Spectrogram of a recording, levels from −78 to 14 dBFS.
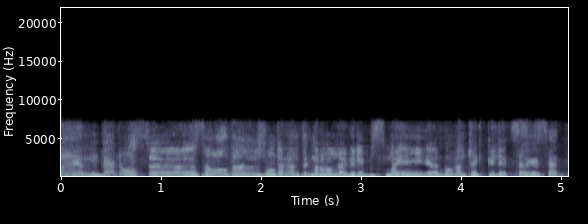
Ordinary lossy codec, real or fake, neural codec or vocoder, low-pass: MP3, 64 kbps; fake; codec, 44.1 kHz, 2.6 kbps, DAC; 7.2 kHz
